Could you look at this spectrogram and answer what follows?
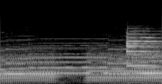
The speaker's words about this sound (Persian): میبخشین قربان، اما اون پسر جوان که میهمانی شماست برای تفریح و سرگرمی هی زنگ میزنه و زنگ میزنه و به محض اینکه من درو براش باز میکنم فرار میکنه.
